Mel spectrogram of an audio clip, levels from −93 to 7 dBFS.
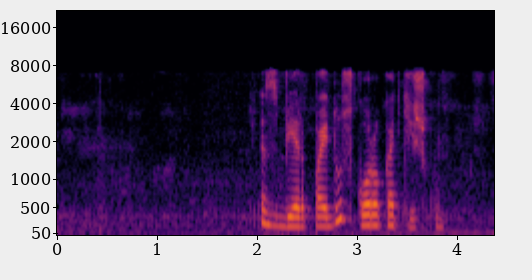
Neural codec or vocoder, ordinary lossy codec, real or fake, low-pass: none; Opus, 32 kbps; real; 7.2 kHz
